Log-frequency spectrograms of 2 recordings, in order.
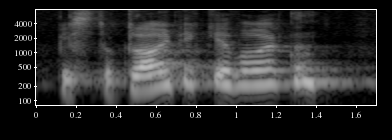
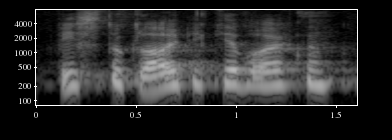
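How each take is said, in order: First: Geworden lifted and held at the end; asking if they truly became believers, weight on geworden; stress on geworden. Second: Du punched, the rest quicker; turning the question on each listener, weight on du; stress on du. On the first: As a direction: lean on "geworden", not on "du". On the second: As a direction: hit "du" hard and rush the rest. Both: Shown as a demonstration.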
